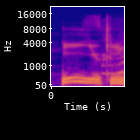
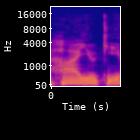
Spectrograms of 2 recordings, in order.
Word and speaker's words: Hiyuki: Hiyuki, not Hayuki. Okay, I'm gonna try to pronounce it more often as Hiyuki.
